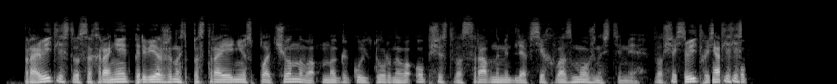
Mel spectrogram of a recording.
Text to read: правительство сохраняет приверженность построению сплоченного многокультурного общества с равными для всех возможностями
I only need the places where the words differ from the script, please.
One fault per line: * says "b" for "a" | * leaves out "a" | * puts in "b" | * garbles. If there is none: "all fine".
* garbles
